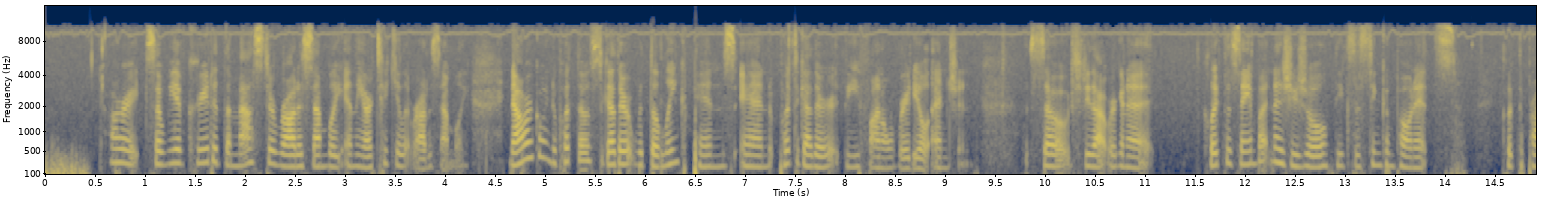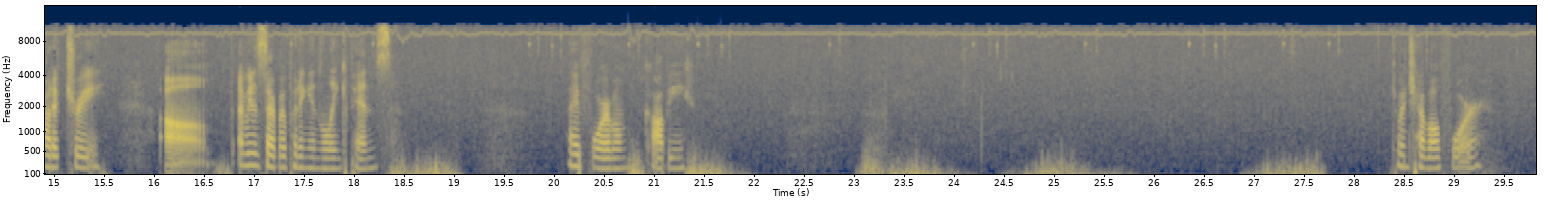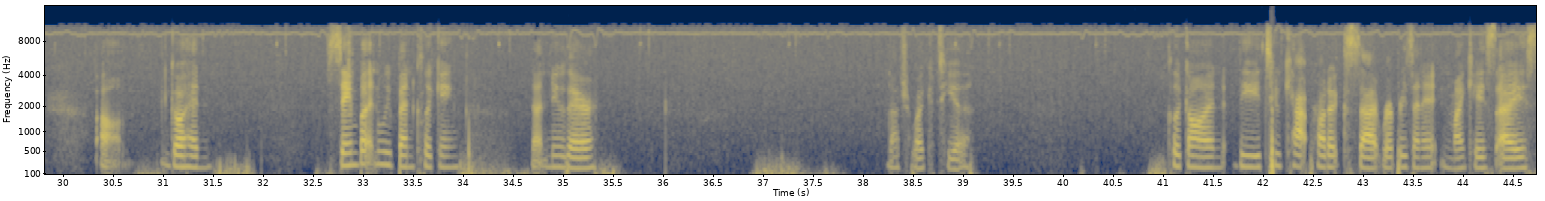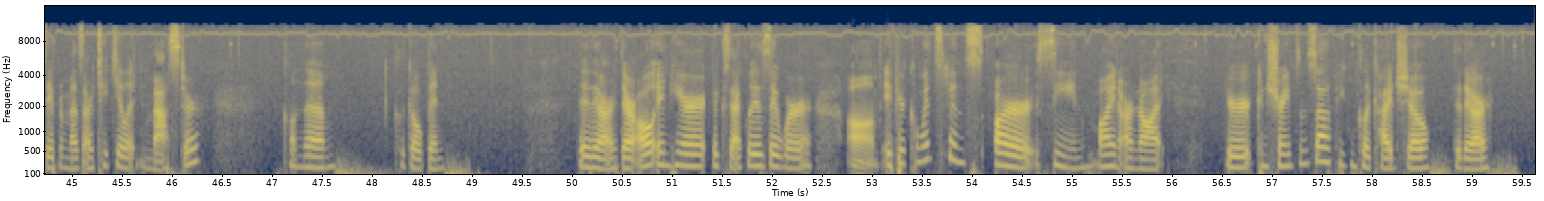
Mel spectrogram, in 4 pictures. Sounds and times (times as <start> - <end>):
Speech: 0.5 - 15.5, 16.1 - 18.5, 20.1 - 21.4, 28.4 - 29.4, 30.4 - 31.5, 32.6 - 34.1, 34.7 - 35.4, 38.2 - 39.1, 41.0 - 46.3, 47.1 - 47.6, 48.2 - 48.8, 50.0 - 55.9, 56.6 - 59.2.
